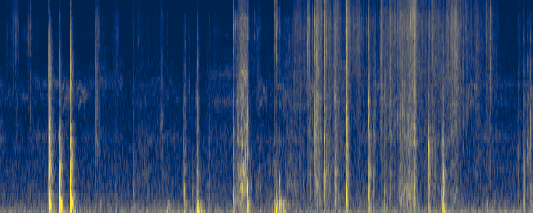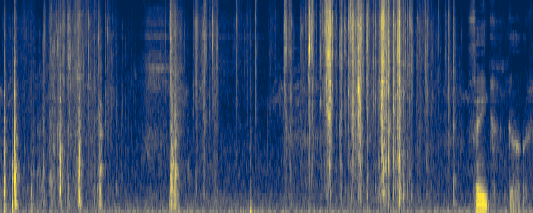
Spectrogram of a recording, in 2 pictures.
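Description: Plastic and foil card-pack wrappers crinkling and tearing as trading cards are unwrapped and slid into plastic sleeves, with a few sharp clicks about a second in, over a low steady hum.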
